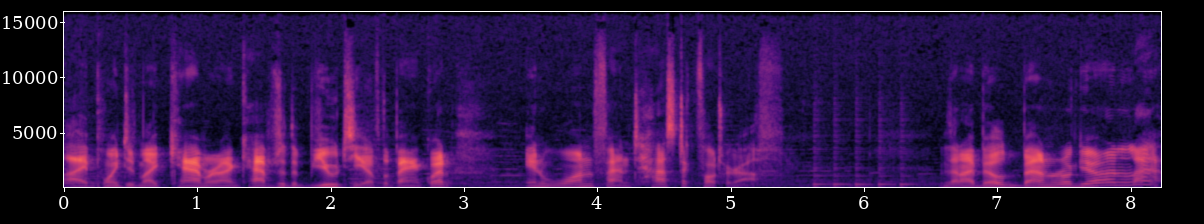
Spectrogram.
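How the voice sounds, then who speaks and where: A man performs a put-on character voice in a pompous, theatrical tone, fairly high-pitched and strained, with lively intonation. He keeps a moderate pace with long, frequent pauses over clear music in the background. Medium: game stream.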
